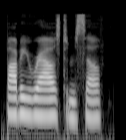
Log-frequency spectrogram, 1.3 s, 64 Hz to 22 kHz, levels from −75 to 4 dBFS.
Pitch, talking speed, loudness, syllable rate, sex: 175 Hz, 145 wpm, -16 LUFS, 6.1 syllables/s, female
